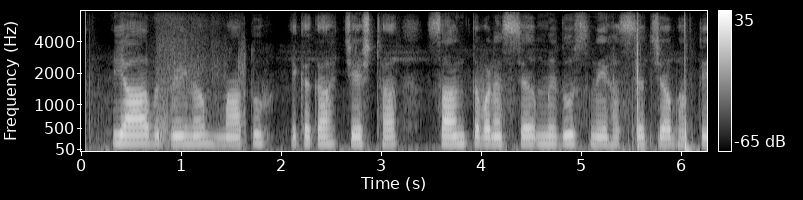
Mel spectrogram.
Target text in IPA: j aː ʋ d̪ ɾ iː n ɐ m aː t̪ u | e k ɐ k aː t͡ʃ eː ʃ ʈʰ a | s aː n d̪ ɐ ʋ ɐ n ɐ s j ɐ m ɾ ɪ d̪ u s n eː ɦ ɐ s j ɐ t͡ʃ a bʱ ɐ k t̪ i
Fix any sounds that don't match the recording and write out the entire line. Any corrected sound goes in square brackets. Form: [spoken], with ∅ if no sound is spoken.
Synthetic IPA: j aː ʋ d̪ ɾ iː n ɐ m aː t̪ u | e k ɐ k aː t͡ʃ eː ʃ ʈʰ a | s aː n [t̪] ɐ ʋ ɐ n ɐ s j ɐ m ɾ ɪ d̪ u s n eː ɦ ɐ s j ɐ t͡ʃ [ɐ] bʱ ɐ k t̪ i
